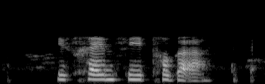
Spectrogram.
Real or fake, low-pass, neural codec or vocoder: real; 3.6 kHz; none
